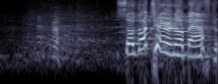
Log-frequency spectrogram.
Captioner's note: audience laughing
